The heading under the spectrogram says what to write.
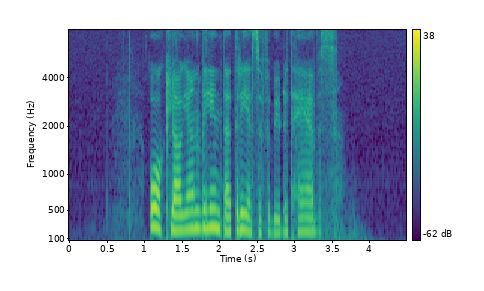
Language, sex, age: Swedish, female, 29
